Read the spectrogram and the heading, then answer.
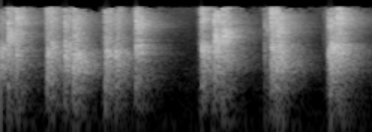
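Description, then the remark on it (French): A class claps together as a bravo for a pupil's answer, in loud, slightly ragged bursts, about four quick claps, a brief pause, then three more, with no voices over them. “Ah, les moustiques. Un bravo pour elle.”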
